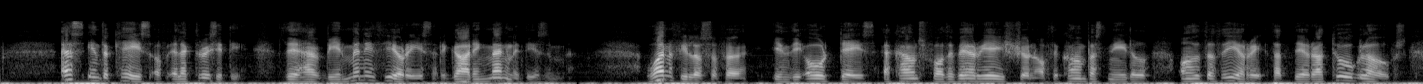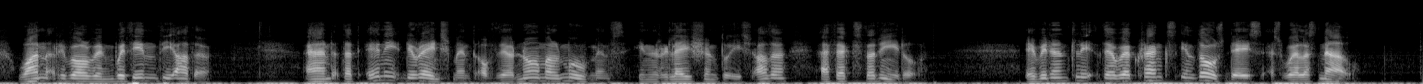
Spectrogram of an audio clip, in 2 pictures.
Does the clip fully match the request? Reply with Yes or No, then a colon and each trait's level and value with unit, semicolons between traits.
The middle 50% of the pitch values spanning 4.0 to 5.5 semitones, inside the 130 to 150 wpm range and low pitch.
Yes: average, 4.5 semitones; average, 140 wpm; low, 130 Hz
